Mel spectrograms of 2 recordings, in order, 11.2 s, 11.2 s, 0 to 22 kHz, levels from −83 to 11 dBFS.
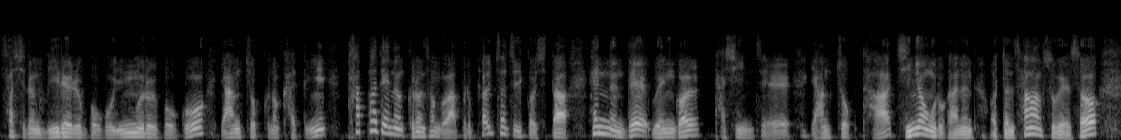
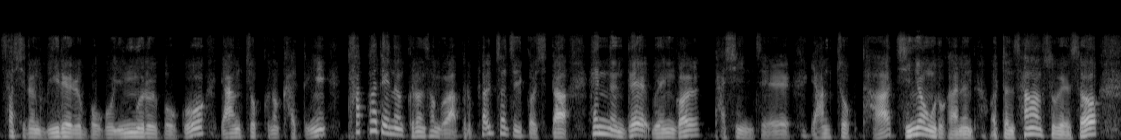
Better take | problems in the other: first | garbled, watery; badly; nothing above 7.5 kHz; slightly in the first

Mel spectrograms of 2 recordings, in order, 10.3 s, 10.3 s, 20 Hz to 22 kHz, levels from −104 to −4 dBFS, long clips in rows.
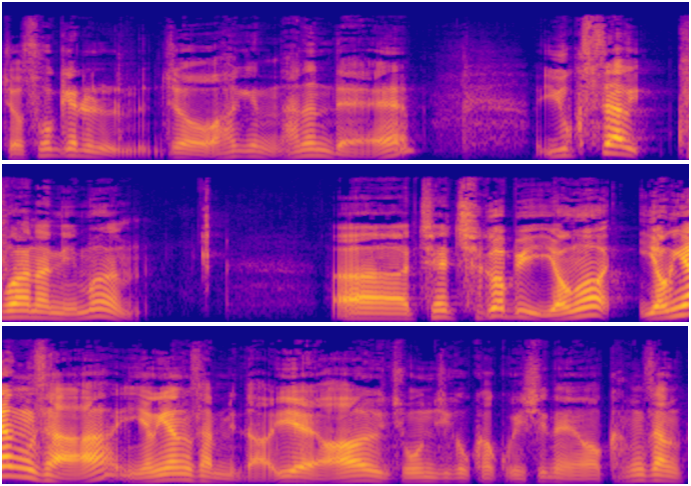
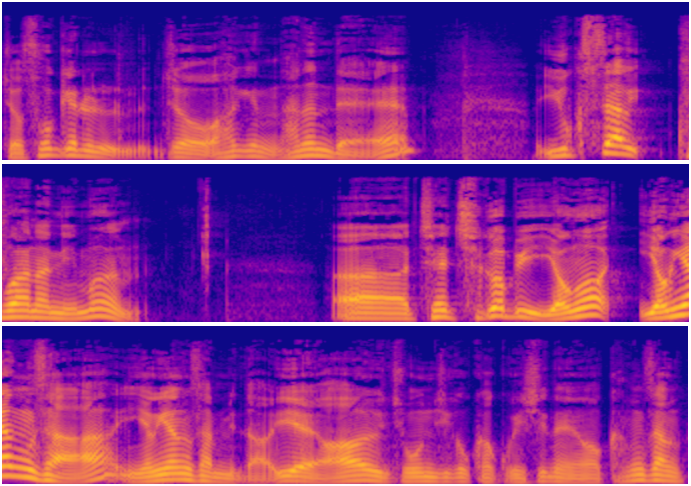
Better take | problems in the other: second | thin; very; fading below 600 Hz

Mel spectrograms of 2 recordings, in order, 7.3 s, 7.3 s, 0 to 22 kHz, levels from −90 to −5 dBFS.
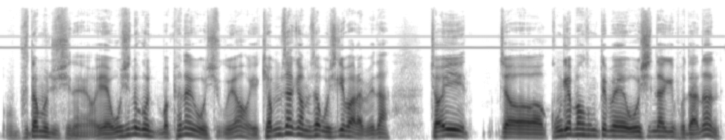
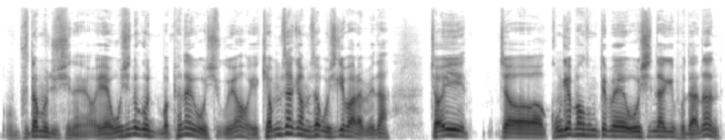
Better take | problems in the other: second | high-pitched whine; faint; throughout; 5.5 kHz, 30 dB below the speech

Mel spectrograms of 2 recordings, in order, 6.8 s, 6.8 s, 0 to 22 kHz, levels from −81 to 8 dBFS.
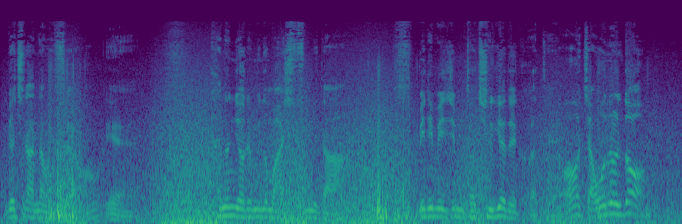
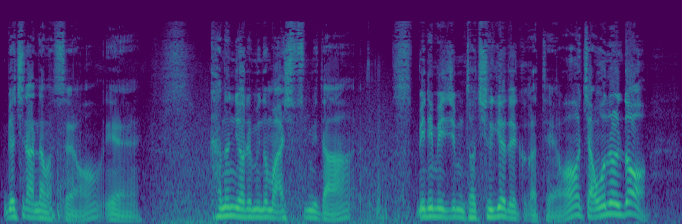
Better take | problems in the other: second | wind noise on the microphone; heavy; 2 dB below the speech; occasional gusts in the second

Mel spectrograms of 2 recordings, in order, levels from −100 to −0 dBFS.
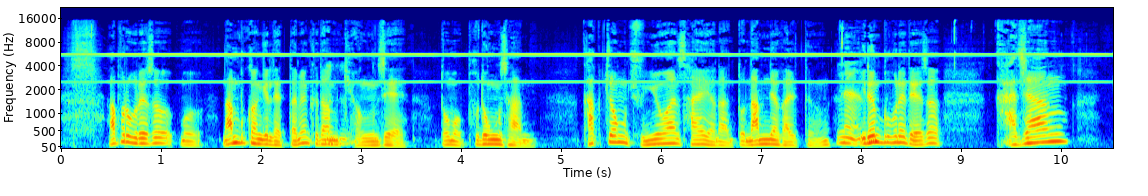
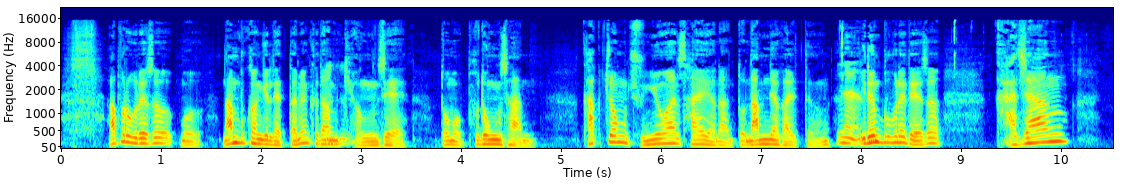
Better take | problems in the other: second | high-pitched whine; loud; throughout; 5.5 kHz, 9 dB below the speech

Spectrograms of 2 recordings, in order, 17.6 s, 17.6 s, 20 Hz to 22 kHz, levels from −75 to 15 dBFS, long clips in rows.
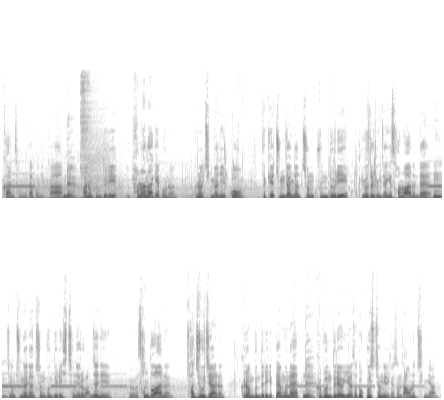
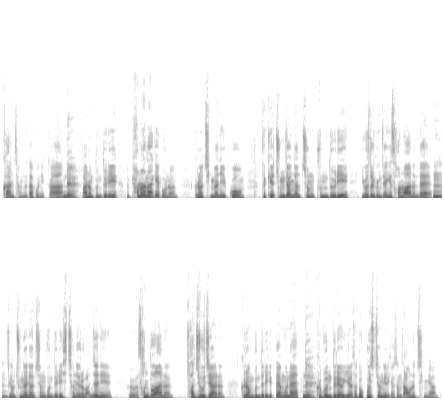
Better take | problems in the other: second | alarms or sirens; noticeable; throughout; 15 dB below the speech

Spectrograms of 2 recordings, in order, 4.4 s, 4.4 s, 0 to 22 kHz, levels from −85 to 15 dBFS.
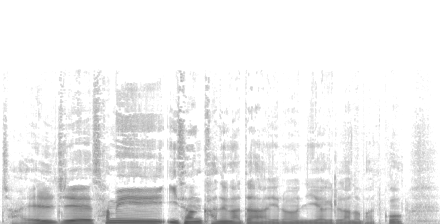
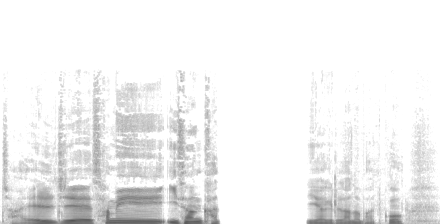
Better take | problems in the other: first | audio cutting out; at 2 s for 1 s

